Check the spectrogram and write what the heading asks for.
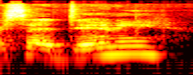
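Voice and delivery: plain reading voice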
